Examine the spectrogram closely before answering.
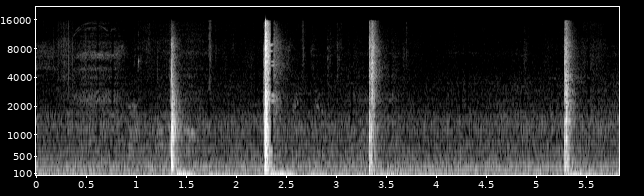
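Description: Hard plastic card cases clacking together, four sharp clicks about a second apart, as they are handled one after another.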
